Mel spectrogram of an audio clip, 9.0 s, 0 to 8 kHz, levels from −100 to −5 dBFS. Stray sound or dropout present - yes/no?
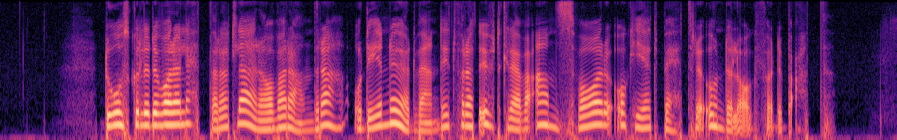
no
